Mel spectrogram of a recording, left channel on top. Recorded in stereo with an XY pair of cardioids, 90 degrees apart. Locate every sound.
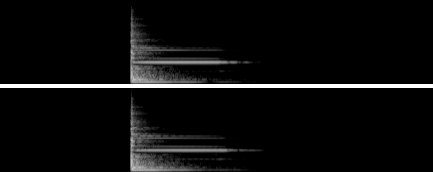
1.3 s a guitar: 20° right, 2 m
